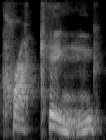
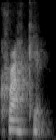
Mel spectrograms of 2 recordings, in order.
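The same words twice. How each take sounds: First: The final G sound is fully pronounced. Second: The final G sound is dropped. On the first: "instead of like cracking" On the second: "it sounds more like cracking"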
